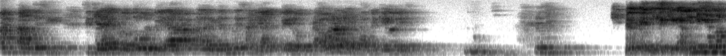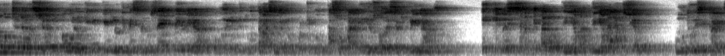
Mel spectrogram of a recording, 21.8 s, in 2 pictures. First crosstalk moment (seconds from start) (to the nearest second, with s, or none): none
